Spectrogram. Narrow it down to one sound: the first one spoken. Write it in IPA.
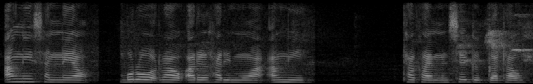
a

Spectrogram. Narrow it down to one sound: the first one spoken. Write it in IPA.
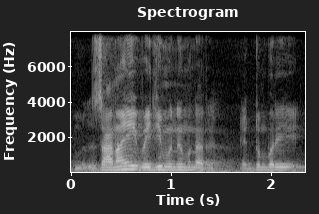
z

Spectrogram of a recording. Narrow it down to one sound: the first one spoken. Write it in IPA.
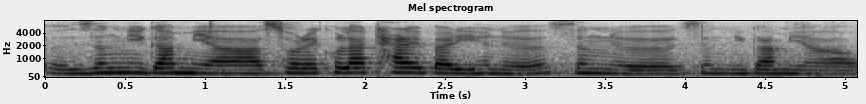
z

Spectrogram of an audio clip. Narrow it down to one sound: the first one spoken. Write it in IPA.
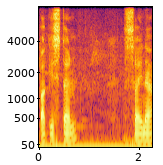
p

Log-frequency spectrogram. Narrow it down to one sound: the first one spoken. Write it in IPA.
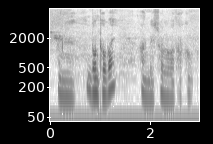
d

